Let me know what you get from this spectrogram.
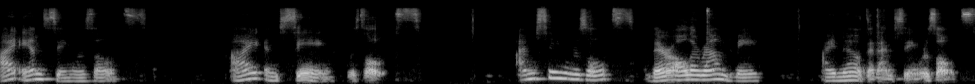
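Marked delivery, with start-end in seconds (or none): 0.0-4.2 slow, deliberate, unhurried, mindful delivery. Showing listeners how to repeat an affirmation, saying it slowly. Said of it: "say it slow".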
